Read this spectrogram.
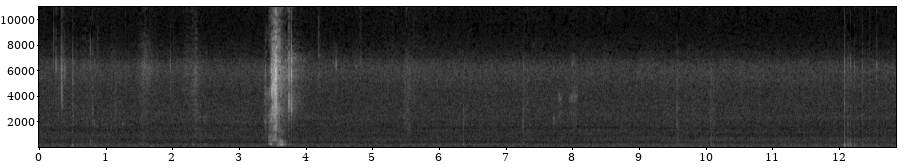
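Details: A single short, sharp sneeze over a steady low room hum, with a fainter burst near the end; sneezing.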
